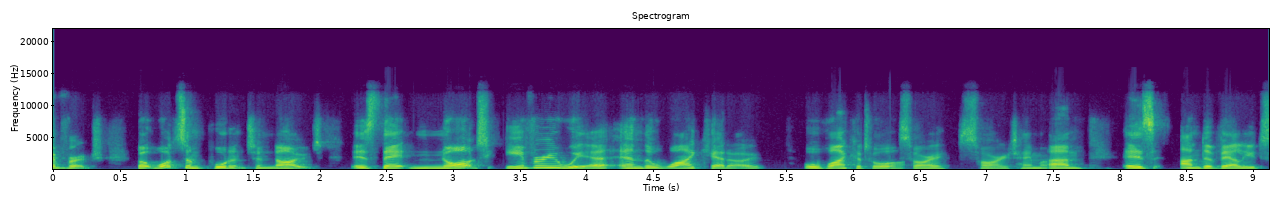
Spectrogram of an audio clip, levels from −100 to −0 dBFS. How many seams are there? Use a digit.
2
